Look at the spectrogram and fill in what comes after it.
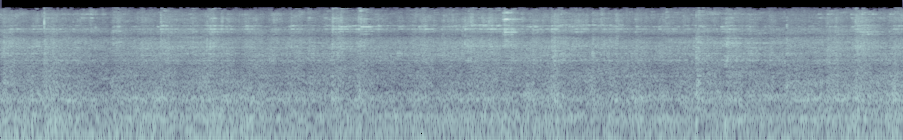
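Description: Passenger train rolling along the track, heard from aboard: a steady rumble of the wheels on the rails with faint scattered clicks.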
